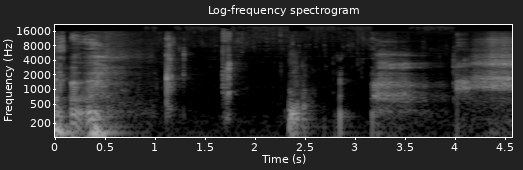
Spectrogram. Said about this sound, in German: An alle minderjährigen Kinder, so hört sich's an, wenn du halt das erstmal in eine Dose ne? aufmachst. Ja. Und die dann trinkst. Ich vor, das ist das Geräusch, wenn du das erste Mal eine Dose aufmachst.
